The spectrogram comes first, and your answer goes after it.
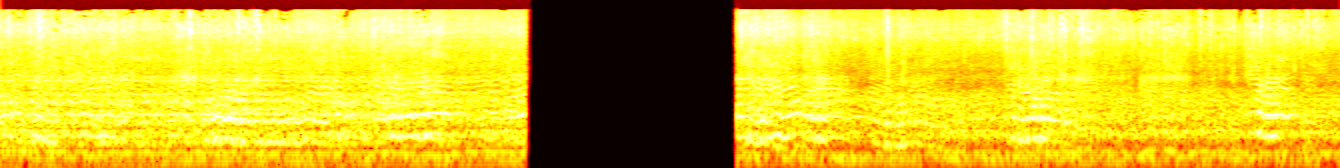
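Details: Polybia occidentalis, avispa angolita, swarming social wasps; thick continuous buzzing of many insects, broken by a silent gap of about two seconds, then the dense drone resumes with wavering whine tones.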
